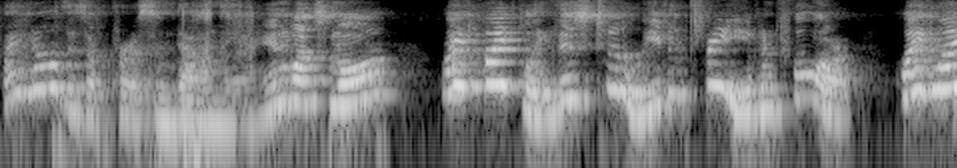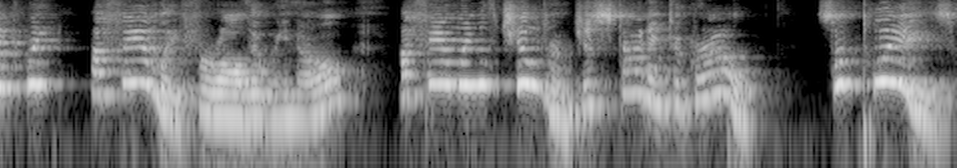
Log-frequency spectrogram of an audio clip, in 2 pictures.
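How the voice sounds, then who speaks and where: A woman does a squeaky put-on character voice at a moderate pace, her pitch extremely high. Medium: read story.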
